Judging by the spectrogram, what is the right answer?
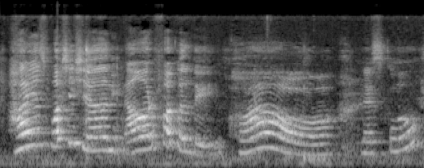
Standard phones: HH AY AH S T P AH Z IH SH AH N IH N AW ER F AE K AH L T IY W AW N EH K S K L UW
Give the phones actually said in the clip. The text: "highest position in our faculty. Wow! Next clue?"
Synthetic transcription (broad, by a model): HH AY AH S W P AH S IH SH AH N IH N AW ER F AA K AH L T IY W AW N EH S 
